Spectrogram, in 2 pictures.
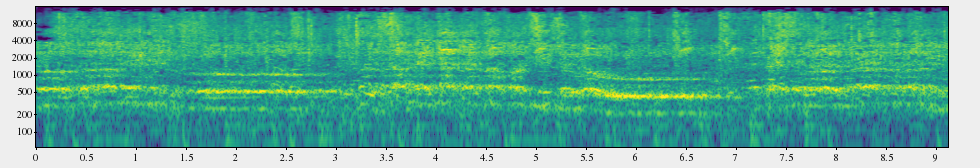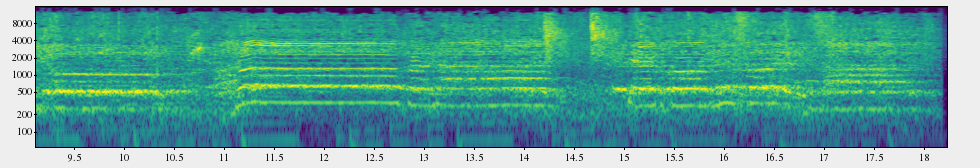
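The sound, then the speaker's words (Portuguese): A large crowd of Atlético de Madrid football supporters chants in unison, many voices holding long sung notes that rise and shift in pitch, loud and continuous from start to finish. “eu cometi o erro de não trazer a letra da torcida do livro”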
